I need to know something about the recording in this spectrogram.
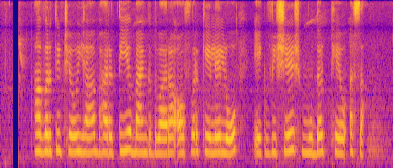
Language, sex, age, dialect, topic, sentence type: Marathi, female, 18-24, Southern Konkan, banking, statement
